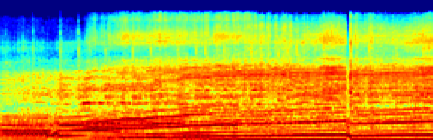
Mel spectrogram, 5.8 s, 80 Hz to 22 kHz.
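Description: Ducati Panigale V4 R WorldSBK superbike's V4 engine, heard onboard at racing speed. The pitch drops slightly at first, then climbs steadily under acceleration, broken briefly about a second in and again about four and a half seconds in.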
